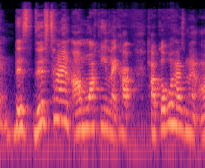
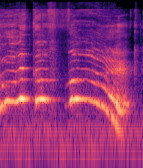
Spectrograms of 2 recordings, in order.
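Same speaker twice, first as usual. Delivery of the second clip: much higher and louder, near-crying shout; shocked scream; 6 dB louder, slower than usual. Retold or imitated. Thrown into the truck's back seat, a high crying shriek. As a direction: shriek it in disbelief.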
